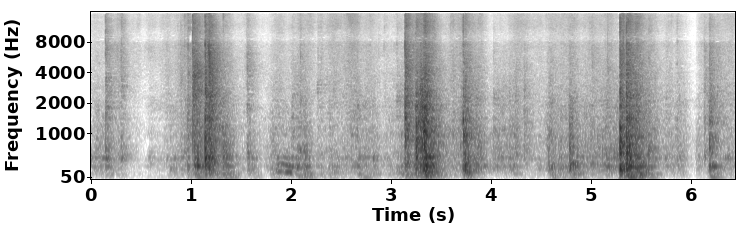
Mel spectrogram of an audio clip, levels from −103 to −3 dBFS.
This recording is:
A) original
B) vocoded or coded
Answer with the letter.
A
